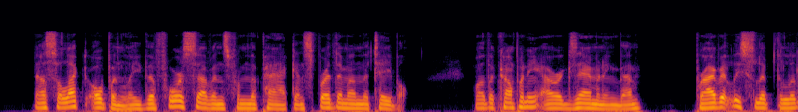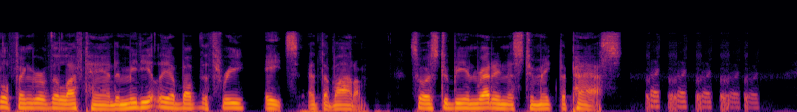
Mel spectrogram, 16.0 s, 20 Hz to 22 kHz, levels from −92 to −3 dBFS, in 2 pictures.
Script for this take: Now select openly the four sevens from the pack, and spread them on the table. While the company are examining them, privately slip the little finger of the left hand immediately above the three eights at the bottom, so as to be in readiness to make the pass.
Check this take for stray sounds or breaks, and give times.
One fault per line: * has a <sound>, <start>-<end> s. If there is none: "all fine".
* has a laugh, 14.4-15.6 s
